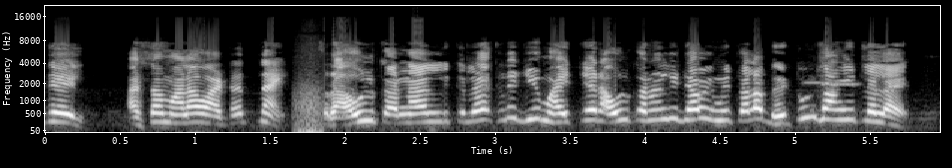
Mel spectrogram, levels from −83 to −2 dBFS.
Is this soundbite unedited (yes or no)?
no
